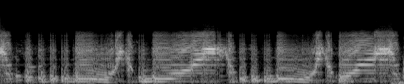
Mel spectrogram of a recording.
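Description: Background music led by a distorted electric guitar, playing fast choppy notes with bending pitch.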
